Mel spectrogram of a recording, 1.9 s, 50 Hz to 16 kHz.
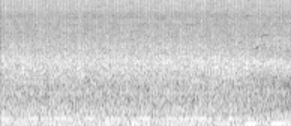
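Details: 2009 Ford E-350 with 5.4 V8, no fault codes, complaint of very high idle rpm and occasional stalling while driving: steady but clearly fast idle with no knocks; high idle from dirty throttle body.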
